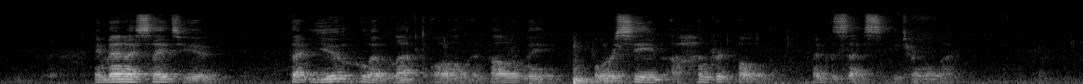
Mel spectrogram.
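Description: An elderly man prays aloud in a slow, solemn voice.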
